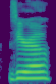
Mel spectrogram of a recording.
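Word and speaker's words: Xero: No, but I if I'm deadlifting, squatting, whatever, I'll either be barefoot or I'll wear my Zero barefoot shoes, which is spelled X E R O Zero.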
